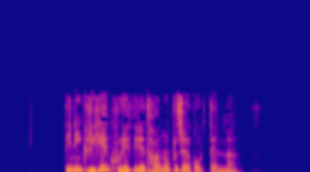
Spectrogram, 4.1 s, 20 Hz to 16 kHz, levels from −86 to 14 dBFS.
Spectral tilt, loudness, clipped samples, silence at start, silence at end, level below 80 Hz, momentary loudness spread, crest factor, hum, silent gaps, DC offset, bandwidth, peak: -5 dB/octave; -17 LUFS; under 0.1%; 0.9 s; 1 s; -60 dBFS; 13 LU; 16 dB; none; none; under 0.1%; 7.6 kHz; -2 dBFS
